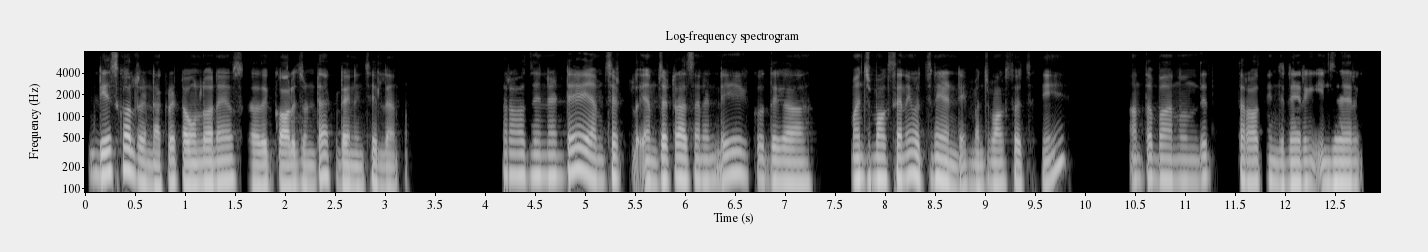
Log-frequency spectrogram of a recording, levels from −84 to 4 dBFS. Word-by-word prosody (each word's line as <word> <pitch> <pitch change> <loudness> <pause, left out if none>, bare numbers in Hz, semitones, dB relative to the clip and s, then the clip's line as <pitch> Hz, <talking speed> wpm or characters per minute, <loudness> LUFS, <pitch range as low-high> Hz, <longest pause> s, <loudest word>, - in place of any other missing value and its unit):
Day 155 - +6
స్కాలరే 170 -7 +3
అండి. 105 - 0
అక్కడే 120 +4 -1
టౌన్‌లోనే 115 +2 +4
స్ - - -15 0.2
అదే 110 0 +3
కాలేజ్ 105 +1 +3
ఉంటే 105 +7 -1
అక్కడే 110 -5 0
నుంచి 100 +2 -4
ఎళ్ళాను. 100 -1 -3 1.0
తర్వాత 150 -1 0
ఏంటంటే 145 +2 0 0.2
ఎంసెట్‌లు 130 +1 -3
ఎంసెట్ 125 +2 0
రాసానండి. 130 +2 0 0.3
కొద్దిగా 125 -2 0 0.6
మంచి 135 0 +2
మార్క్స్ 135 -1 +1
అనేవి 150 +3 +2
వచ్చినాయండి. 125 -6 +1
మంచి 105 +3 -2
మార్క్స్ 115 0 -3
వచ్చినాయి. 115 +6 -5 0.8
అంతా 130 +1 -5
బానే 130 -1 -1
ఉంది. 130 +3 -4 0.3
తర్వాత 120 -1 +1
ఇంజినీరింగ్, 115 0 0
ఇంజినీరింగ్ 115 0 +2
125 Hz, 145 wpm, -22 LUFS, 115-135 Hz, 1.0 s, Day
